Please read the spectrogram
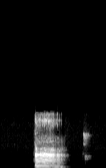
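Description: A single drawn-out voiced syllable from a person's voice, lasting well under a second, followed by a short hiss.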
